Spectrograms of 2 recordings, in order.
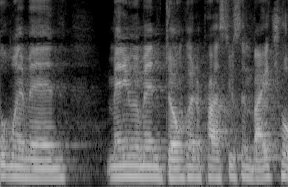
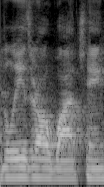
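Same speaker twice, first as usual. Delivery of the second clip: normal talking voice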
